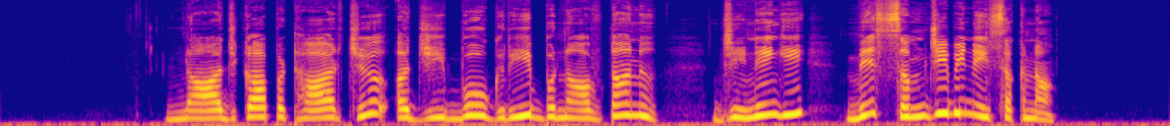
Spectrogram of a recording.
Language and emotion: Dogri, surprised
